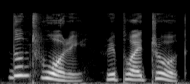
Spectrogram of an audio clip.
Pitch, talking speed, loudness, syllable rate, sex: 250 Hz, 125 wpm, -17 LUFS, 4.2 syllables/s, female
